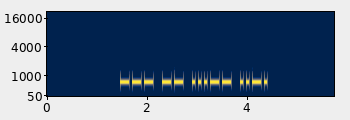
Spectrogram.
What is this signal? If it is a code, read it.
Morse code, heard as a keyed tone, about 21 wpm, 700 Hz. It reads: OM3F
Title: DXCC-100 Call Signs - 4 Characters - Repeated 2x - 20wpm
